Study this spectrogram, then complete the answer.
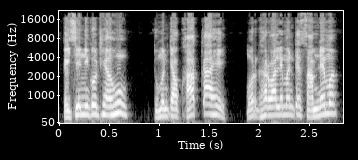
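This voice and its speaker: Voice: sits high, very fast, sharp tone, no room sound. A performer voicing a spoiled, haughty young daughter-in-law with a Chhattisgarhi accent, scolding and rude in a cartoon. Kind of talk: cartoon voice acting.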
